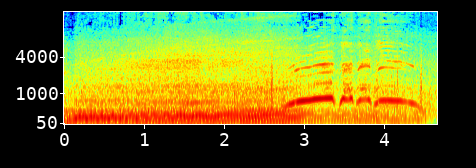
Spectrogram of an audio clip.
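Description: Koenigsegg Regera car engine at a drive-thru, a low steady rumble held close and loud for about three seconds before it cuts off abruptly, with a short squealing sound and a few knocks after.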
